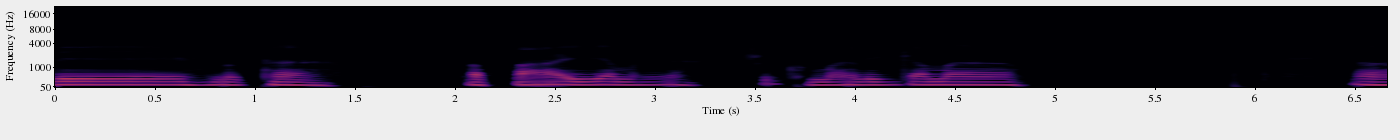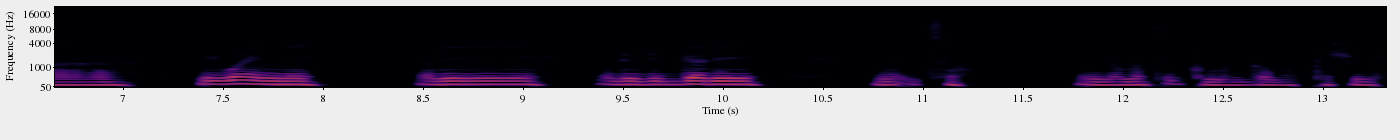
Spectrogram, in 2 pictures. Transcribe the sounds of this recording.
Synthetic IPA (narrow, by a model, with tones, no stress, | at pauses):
ɾi˧nũ˧t̪ʰã˦ | pa˧pa̰˧˦ja˦mã˧ŋɡa˧ | ʃu˧kʰo˨mã˧˦ɾi˧ɡa˦mã˦ | a˧ | i˦wa˦i˧nĩ˧ | ɾi˦ | ɾi˧ði˧ɡa˦ɾi˦ | mĩ˧t͡sõ˧ | ĩ˧nd̪o˧˦mã˦t͡su˦kʰo˨mã˧ɡo˦˧˨mã˧t̪ʰã˧ʃu˦ɡi˨˧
